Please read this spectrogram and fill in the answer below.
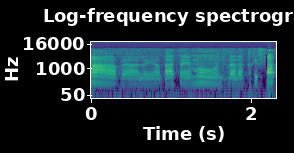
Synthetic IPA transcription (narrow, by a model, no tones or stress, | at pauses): avealjabatajemunvealat̪χifa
